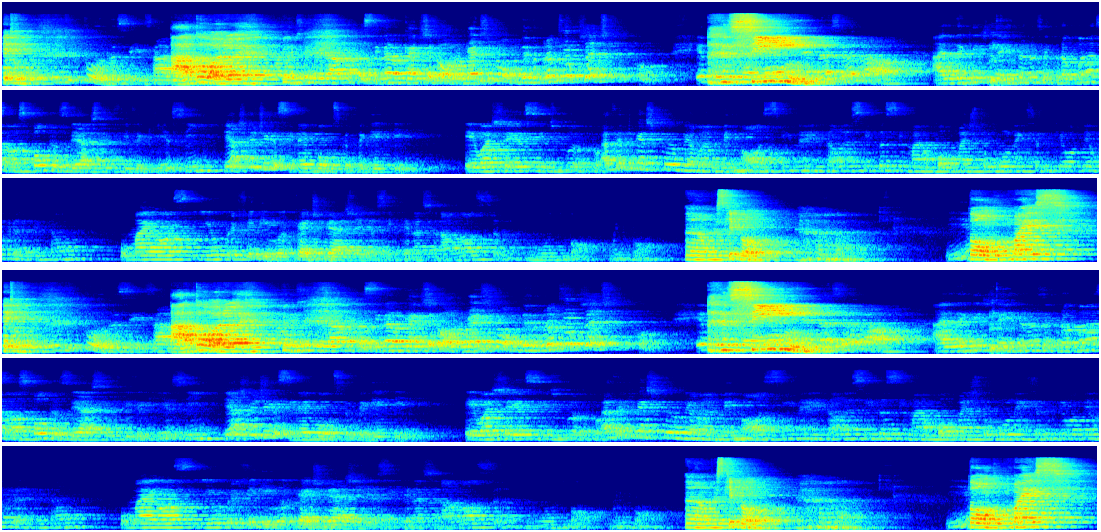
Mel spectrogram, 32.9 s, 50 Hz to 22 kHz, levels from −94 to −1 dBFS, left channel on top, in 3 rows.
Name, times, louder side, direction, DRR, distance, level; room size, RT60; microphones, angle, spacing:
voice 1, 0.0-2.2 2.7-6.0 6.3-6.5 6.7-9.0 9.3-15.0 15.6-22.7 23.1-28.4 29.9-30.5 31.4-31.8, equal, 30° left, -2 dB, 1.2 m, -40 dB
voice 2, 1.7-2.5 2.8-3.3 7.0-8.0 28.8-29.5 31.6-32.7, right 1 dB, 10° right, -5 dB, 0.8 m, -24 dB
11.5 x 3.9 x 2.2 m, 1.4 s
head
